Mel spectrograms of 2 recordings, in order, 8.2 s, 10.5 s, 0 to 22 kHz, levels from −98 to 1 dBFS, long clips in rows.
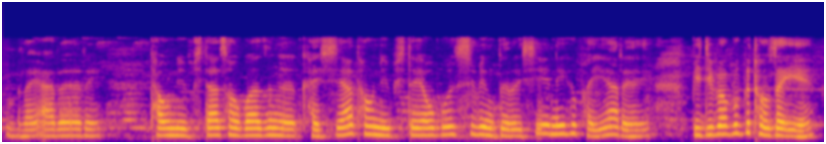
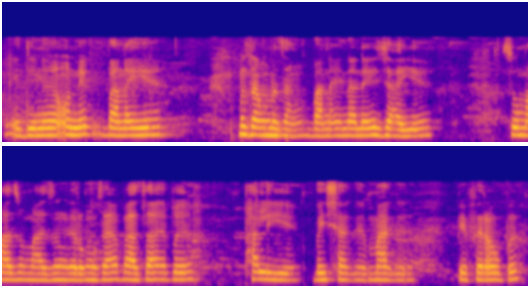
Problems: constant background noise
